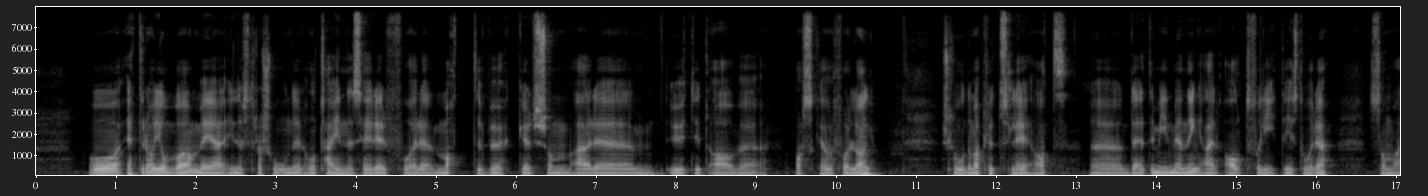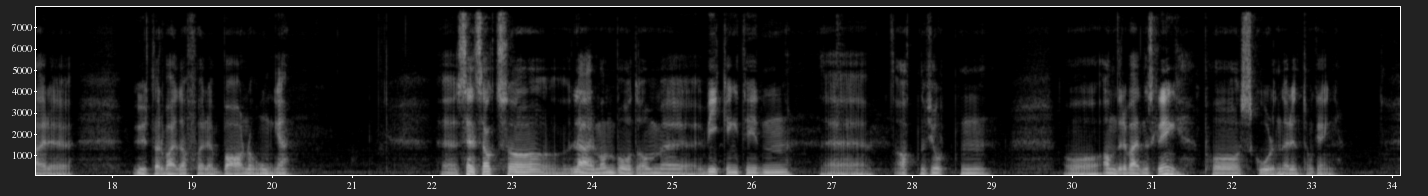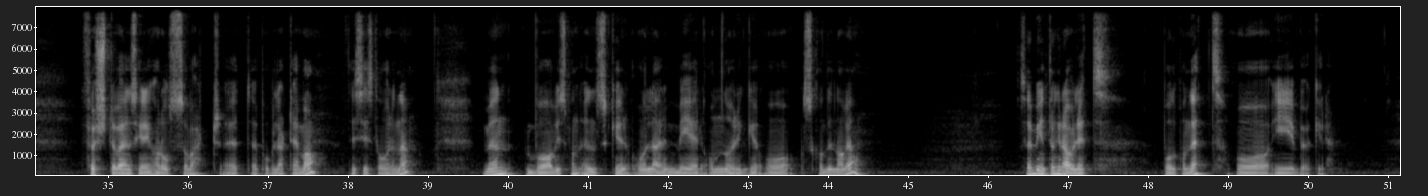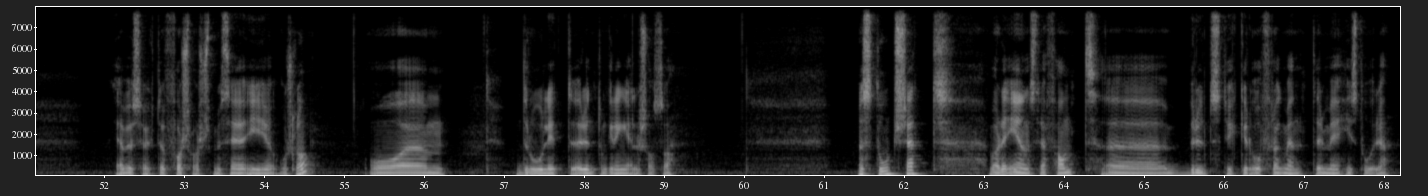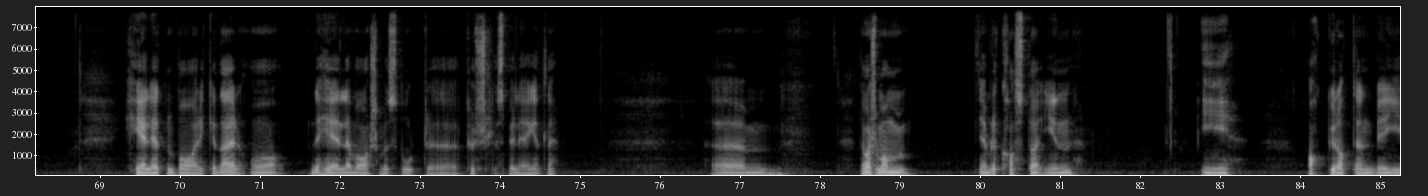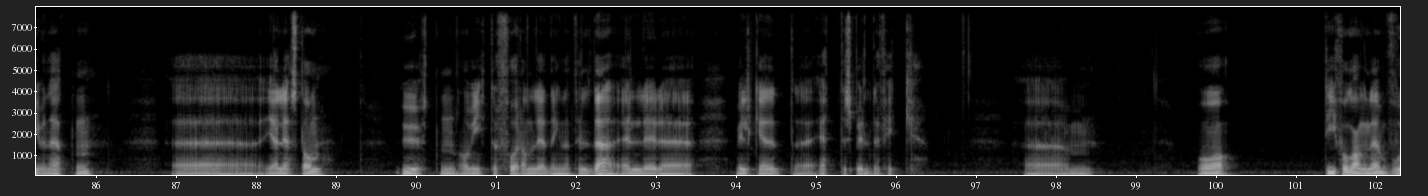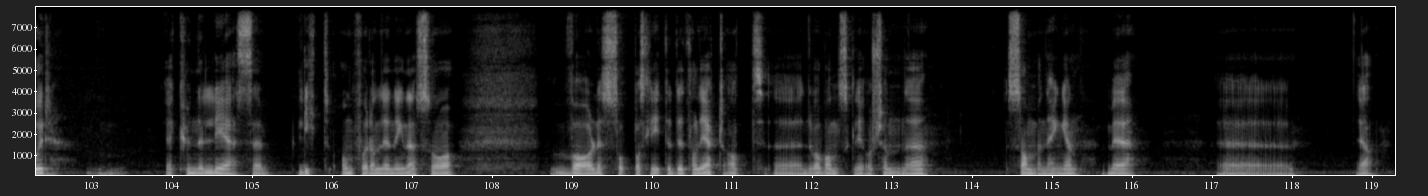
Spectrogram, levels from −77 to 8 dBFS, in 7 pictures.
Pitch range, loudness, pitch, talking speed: 95-125 Hz, -27 LUFS, 105 Hz, 95 wpm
